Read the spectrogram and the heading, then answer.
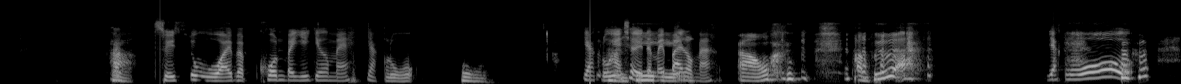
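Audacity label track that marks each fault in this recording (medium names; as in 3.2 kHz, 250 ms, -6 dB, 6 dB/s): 1.600000	1.600000	pop -16 dBFS
5.900000	5.900000	pop -11 dBFS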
